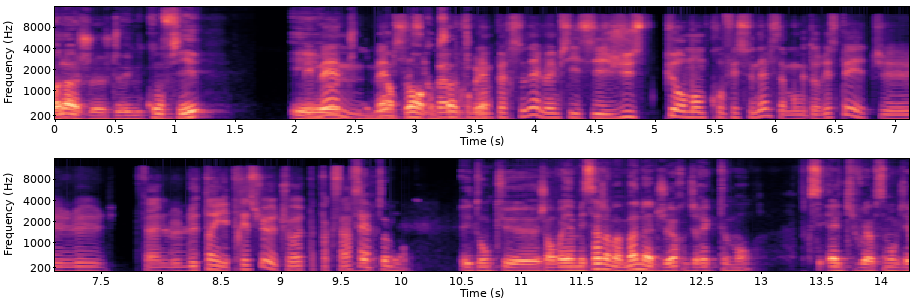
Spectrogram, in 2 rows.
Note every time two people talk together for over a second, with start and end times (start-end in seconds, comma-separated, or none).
2.0-3.7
